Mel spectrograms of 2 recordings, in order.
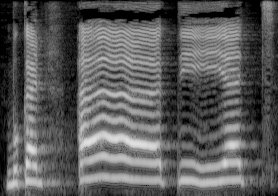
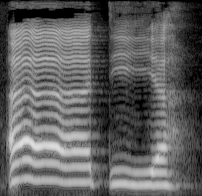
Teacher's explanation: Ta marbutah ni apabila berhenti bacaan kita kena tukar kepada ha. Tak boleh baca ta.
